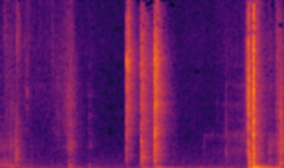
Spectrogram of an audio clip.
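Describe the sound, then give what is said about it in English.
Plastic clicks and clatter of CDs being shuffled in a radio studio: a few sparse, light taps, then a louder knock near the end. “Some bookkeeping. CD shuffling.”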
